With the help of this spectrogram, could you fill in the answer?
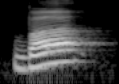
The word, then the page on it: b: sanskrit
